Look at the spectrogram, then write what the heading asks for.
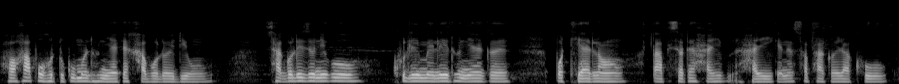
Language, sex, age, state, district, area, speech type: Assamese, female, 45-60, Assam, Dibrugarh, rural, spontaneous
